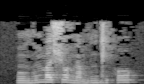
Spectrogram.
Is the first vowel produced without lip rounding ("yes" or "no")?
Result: no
